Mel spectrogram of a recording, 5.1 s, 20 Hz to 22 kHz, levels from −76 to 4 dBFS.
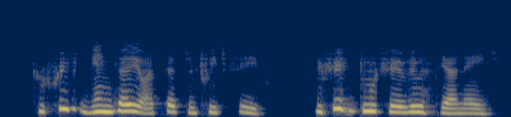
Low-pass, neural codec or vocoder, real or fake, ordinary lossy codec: none; codec, 16 kHz, 0.5 kbps, X-Codec, HuBERT features, trained on LibriSpeech; fake; none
